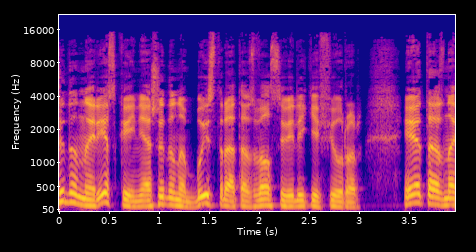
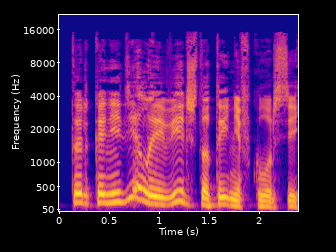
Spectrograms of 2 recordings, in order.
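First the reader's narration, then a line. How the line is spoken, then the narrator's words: Giggling. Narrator (Russian): хихикнул Лебра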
